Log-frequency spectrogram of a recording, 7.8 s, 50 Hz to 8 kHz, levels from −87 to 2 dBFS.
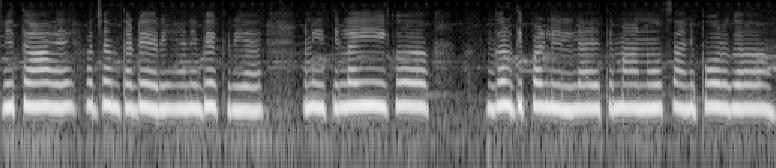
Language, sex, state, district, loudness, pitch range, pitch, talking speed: Marathi, female, Maharashtra, Mumbai Suburban, -13 LUFS, 305-320 Hz, 315 Hz, 140 wpm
